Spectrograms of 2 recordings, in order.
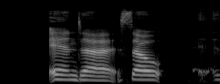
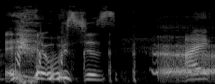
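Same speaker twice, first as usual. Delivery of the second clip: laughing through the words; 7 semitones higher, 4 dB louder, much slower than usual. Real, not acted. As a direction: break up laughing mid-sentence. Laughing at stressful memory.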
